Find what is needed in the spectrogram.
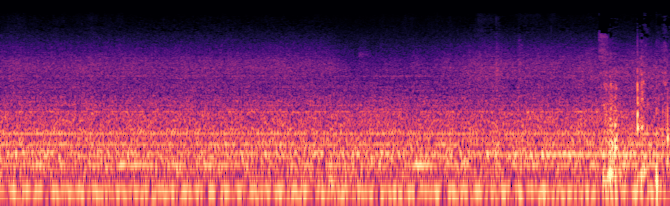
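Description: A steady mechanical hum with a few low, unchanging tones. About nine seconds in come a few sharp knocks and clicks as the camera is handled and picked up.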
